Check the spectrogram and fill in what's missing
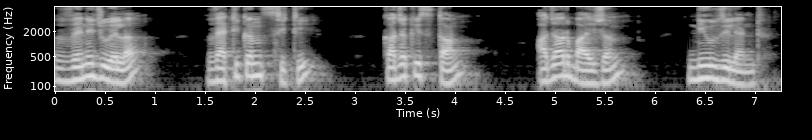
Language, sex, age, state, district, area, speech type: Bengali, male, 18-30, West Bengal, Purulia, rural, spontaneous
